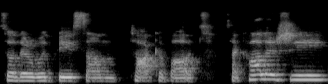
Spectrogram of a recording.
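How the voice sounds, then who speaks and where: A woman speaks with a Syrian accent. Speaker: financial planner and workshop presenter. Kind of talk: online workshop presentation.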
